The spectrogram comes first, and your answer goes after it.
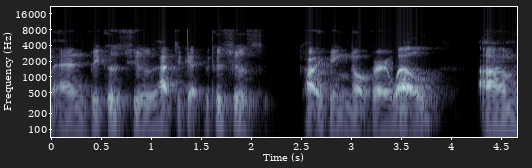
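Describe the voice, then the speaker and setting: A man's voice: lowish voice, fairly bright tone, dull audio. An Australian man in his late twenties, a podcast guest telling his life story earnestly, with many hesitant ums. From Tasmania, Australia. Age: late 20s. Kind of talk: personal storytelling.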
